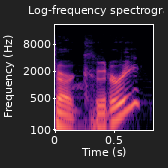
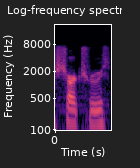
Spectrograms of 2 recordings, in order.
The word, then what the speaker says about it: charcuterie: charcuterie? Is that what they're okay? That's how you say it. I've heard it called a chartreuse board, and I'm just like, okay, I'm uncultured.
